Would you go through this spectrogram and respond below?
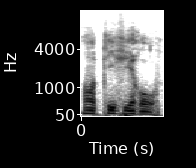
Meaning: masculine plural of antiviral
- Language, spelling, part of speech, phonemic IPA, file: French, antiviraux, adjective, /ɑ̃.ti.vi.ʁo/, Fr-antiviraux.ogg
